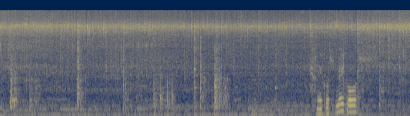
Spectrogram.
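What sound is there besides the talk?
onion and garlic sautéing in hot oil for chicken soup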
